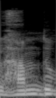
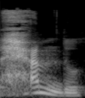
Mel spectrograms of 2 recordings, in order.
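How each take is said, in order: First: The h is a plain light h sound. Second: The h is a deep throat h sound. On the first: The speaker calls it wrong. "এখানে আলহামদু বলি" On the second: The speaker calls it right. "বলতে হবে আলহামদু"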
